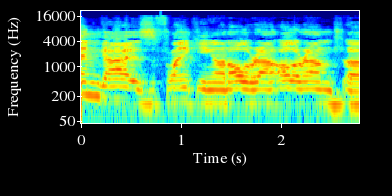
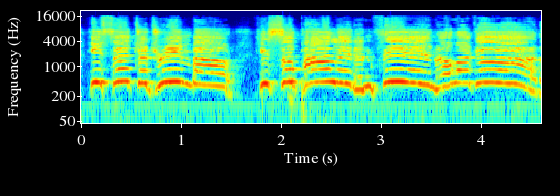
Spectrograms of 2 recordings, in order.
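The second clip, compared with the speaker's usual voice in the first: very high, drawn-out falsetto gushing; swooning fangirls; 3 dB louder, slower than usual. Acted. Fangirls swooning at the back, mock shrill squealing. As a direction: squeal like a lovestruck fan, hammed up. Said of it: "you hear some fangirls in the back".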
